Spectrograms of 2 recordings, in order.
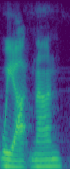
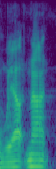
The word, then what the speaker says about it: Ouiatenon: Fort Ouiatenon, and it doesn't look like you'd spell it. It's French, and those French have a word for everything. What? I don't know. Ouiatenon.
